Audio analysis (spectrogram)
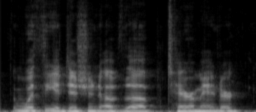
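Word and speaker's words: Pterramander: the addition of the terramander pateramander no the p is silent probably the terramander terramander the p i promise you that p is probably silent whoops like that guys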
